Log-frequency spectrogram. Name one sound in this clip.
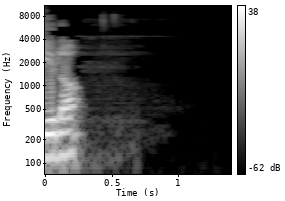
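An elderly man speaks briefly and calmly into a close microphone.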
